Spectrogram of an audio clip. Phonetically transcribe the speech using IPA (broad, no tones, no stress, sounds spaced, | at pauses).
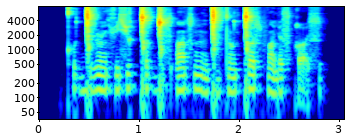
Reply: kʰ o ɡ͡ǀ i ɭ ẽ x e ɕ o ǀ ɤ ɡ͡ǀ o̰ s ʔ ã ɬ ŋ ɛ̃ ɡ͡ǀ a t õ ǀ ɤ ɬ f ã j ɛ s q ḛ ɬ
